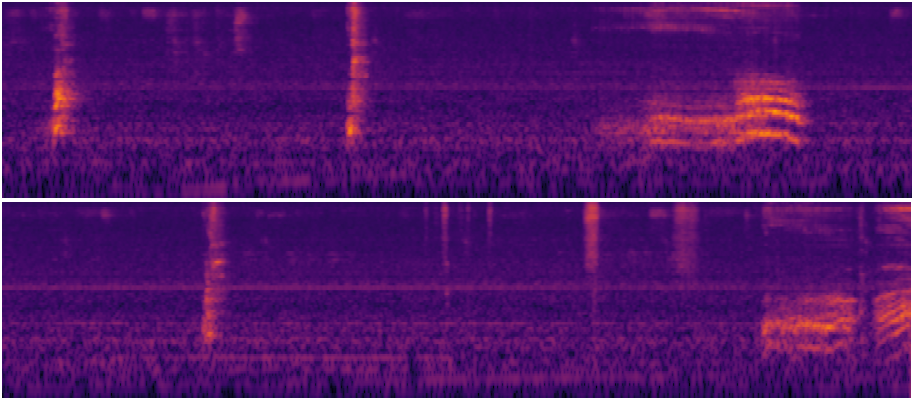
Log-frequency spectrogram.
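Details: Koa, a Shih Tzu Maltese mix in the backyard, protests something outside with a couple of wobbling, throaty warbles separated by quiet stretches with sharp clicks, another brief warble closing the stretch.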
